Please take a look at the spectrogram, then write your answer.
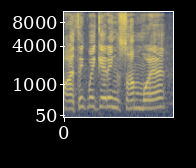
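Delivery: high, eager, rising at the end; excited. Acted. Narrator sensing progress with the player, excited. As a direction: say it with mounting excitement, pitched high. Same line, now carried away.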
